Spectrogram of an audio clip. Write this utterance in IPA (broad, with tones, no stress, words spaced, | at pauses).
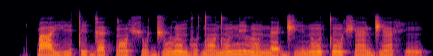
k͡pa˨ji˨ ti˧ ɡɛ˧k͡pɔ̃˨ʃu˨ d͡ʒu˨˦lũ˦˨ɡu˨ dɔ̃˨dũ˨˦ni˦ lũ˧nɛ˨ d͡ʒi˨ nũ˧tũ˧ ʃɛ̃˧d͡ʒɛ̃˧ hĩ˨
